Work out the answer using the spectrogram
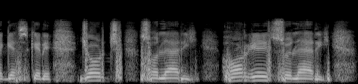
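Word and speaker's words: Jorge: हॉर्गे सोलारी। जॉर्ज, I don't know, it's the wrong pronunciation. हॉर्गे सोलारी इज the right pronunciation.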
